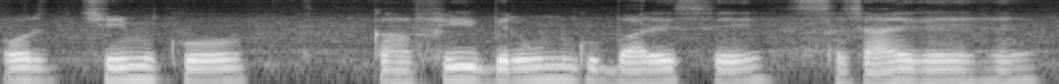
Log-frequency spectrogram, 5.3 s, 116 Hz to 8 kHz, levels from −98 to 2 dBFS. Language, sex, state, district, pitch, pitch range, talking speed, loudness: Hindi, male, Jharkhand, Deoghar, 130 Hz, 125-135 Hz, 100 wpm, -15 LUFS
